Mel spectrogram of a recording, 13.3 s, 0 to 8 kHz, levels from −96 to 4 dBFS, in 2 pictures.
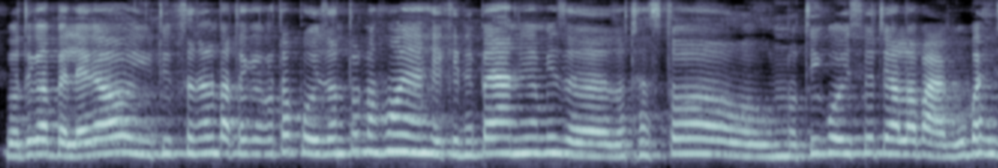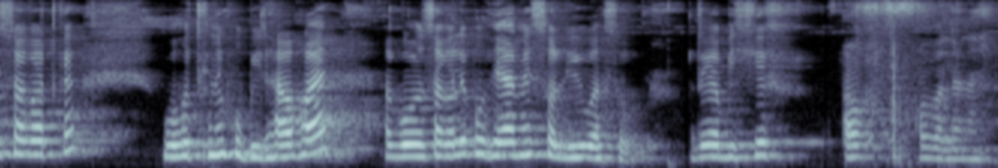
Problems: none marked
